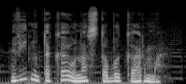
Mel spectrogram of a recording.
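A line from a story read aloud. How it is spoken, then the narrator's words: Sad sigh. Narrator (Russian): грустно вздохнула Лариса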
